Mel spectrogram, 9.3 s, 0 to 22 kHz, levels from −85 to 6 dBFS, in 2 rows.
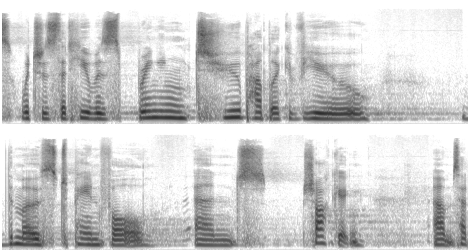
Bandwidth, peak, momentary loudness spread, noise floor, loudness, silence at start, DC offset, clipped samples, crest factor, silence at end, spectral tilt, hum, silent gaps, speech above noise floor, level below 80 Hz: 16 kHz; -2 dBFS; 12 LU; -51 dBFS; -20 LUFS; 0 s; under 0.1%; under 0.1%; 18 dB; 0 s; -4 dB/octave; none; none; 31 dB; -78 dBFS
